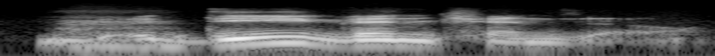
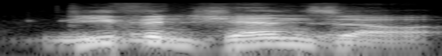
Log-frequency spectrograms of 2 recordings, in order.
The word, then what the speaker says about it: DiVincenzo: Do you want to pronounce DiVincenzo for me? Am I saying that right? – DiVincenzo. – DiVincenzo. Oh my God. I should have known that.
